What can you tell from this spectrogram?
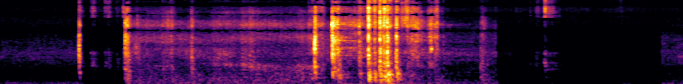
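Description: Skateboard wheels rolling over concrete and wooden planks, broken near the middle by several sharp clacks as the tail strikes and the board clatters on the plank deck. The rolling stops about five seconds in.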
